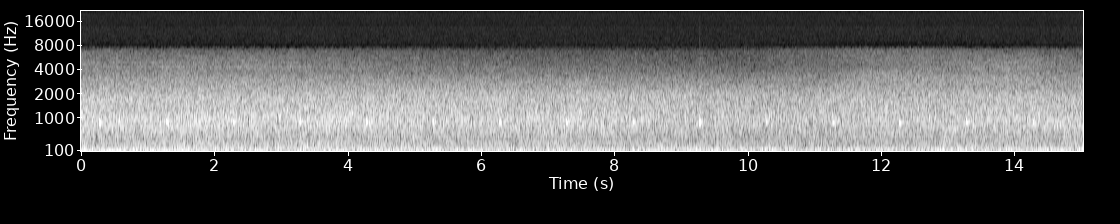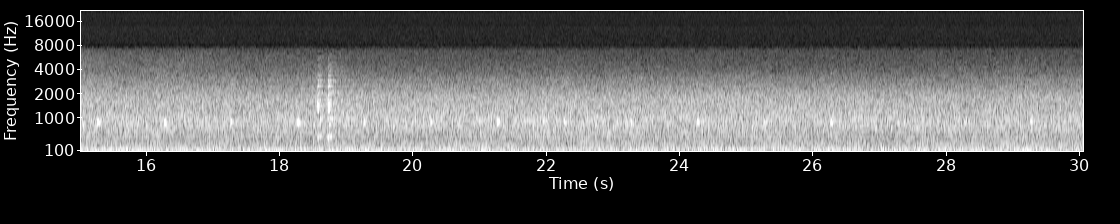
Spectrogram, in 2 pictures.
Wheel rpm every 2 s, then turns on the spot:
0, 0, 0, 0, 0, 0, 0, 0, 0, 0, 0, 0, 0, 0, 0.
none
